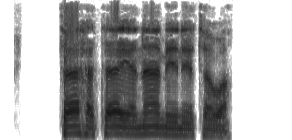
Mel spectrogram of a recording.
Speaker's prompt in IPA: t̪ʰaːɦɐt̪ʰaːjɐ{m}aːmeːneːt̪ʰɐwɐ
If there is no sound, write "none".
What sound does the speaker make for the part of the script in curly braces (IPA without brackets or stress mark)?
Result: n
